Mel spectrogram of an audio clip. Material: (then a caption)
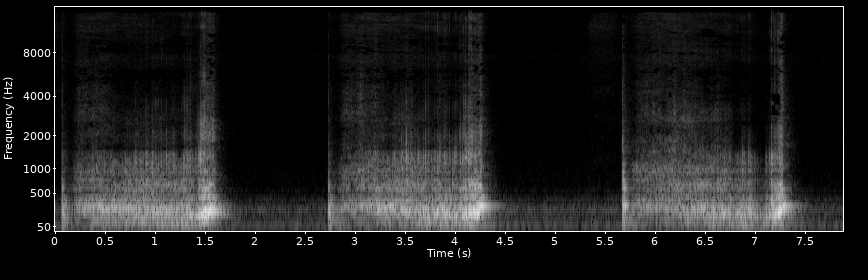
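Cardboard. A dark plastic fork scratches and rubs across a flat brown cardboard sheet in three long strokes. Each stroke is a steady, dull, low rasp that swells into a louder scrape at its end, with short silent pauses between strokes.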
